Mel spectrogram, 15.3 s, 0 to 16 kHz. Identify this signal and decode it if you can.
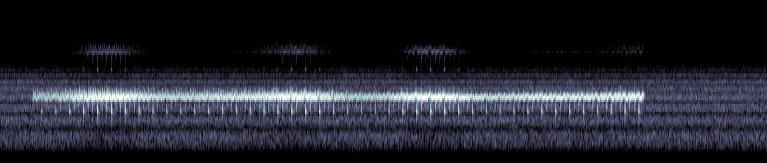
SSTV (slow-scan television), Scottie S2, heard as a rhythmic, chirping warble, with radio static and fading.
